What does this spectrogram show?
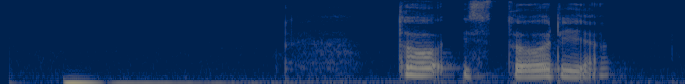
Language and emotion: Russian, sad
